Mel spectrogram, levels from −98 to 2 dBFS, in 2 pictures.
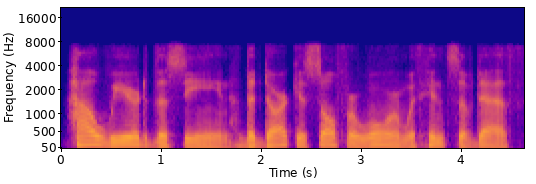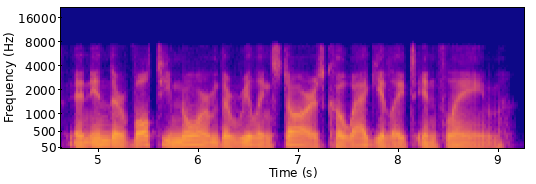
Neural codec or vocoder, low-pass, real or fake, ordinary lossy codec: codec, 16 kHz, 0.9 kbps, LongCat-Audio-Codec; 7.2 kHz; fake; Opus, 16 kbps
